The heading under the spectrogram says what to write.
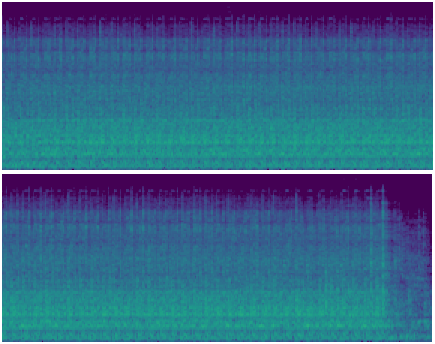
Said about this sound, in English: Again, we are stitching on these lines. I like to chain piece.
